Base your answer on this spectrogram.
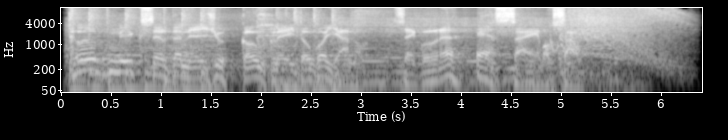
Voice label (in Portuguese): vinheta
